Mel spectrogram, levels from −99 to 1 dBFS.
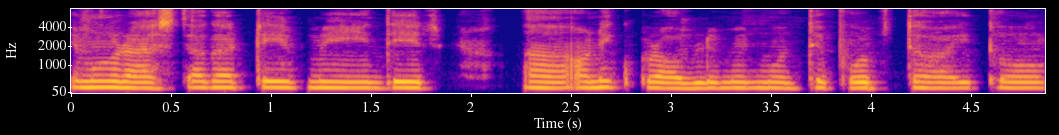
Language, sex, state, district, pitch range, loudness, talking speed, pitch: Bengali, female, West Bengal, North 24 Parganas, 200-210 Hz, -17 LUFS, 135 wpm, 205 Hz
